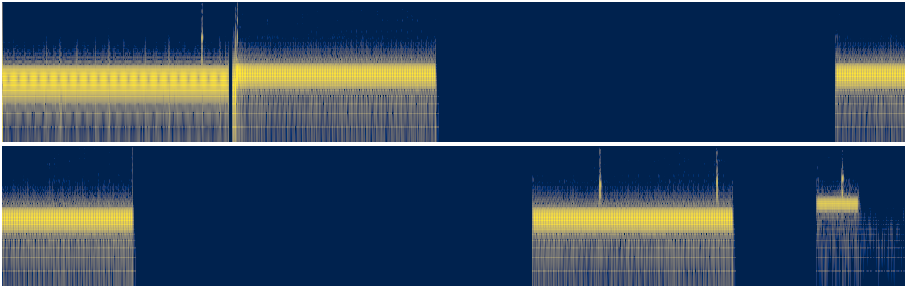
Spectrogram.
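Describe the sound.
Telephone line tones sound while a call is transferred: three steady low-pitched tones of about two seconds each, separated by silences, then a brief higher beep at the end.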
